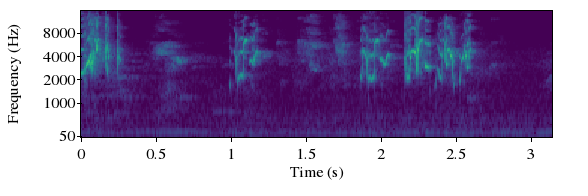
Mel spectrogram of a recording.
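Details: Continuous scratchy twittering from a green pair of Fischer's lovebirds, closely spaced high buzzy chirps running almost without pause.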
